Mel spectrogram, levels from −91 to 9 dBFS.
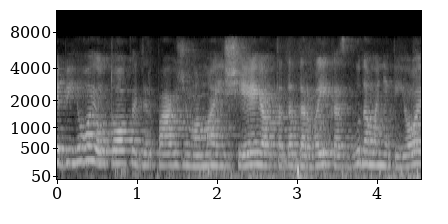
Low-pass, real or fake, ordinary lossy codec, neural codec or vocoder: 7.2 kHz; real; AAC, 48 kbps; none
